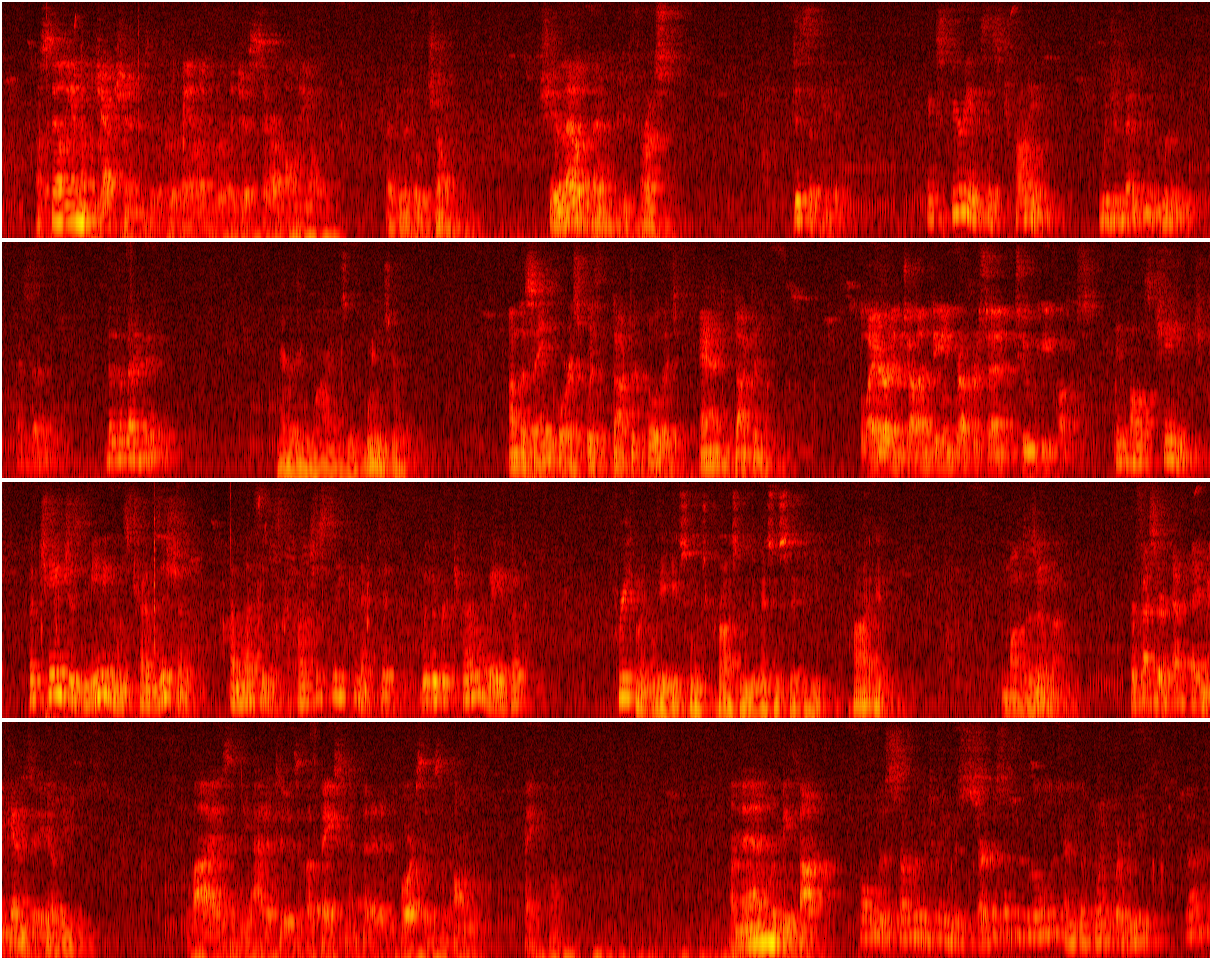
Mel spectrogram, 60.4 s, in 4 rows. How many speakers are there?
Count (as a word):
seven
